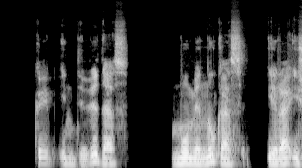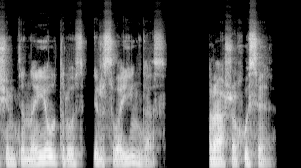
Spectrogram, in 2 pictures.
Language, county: Lithuanian, Telšiai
